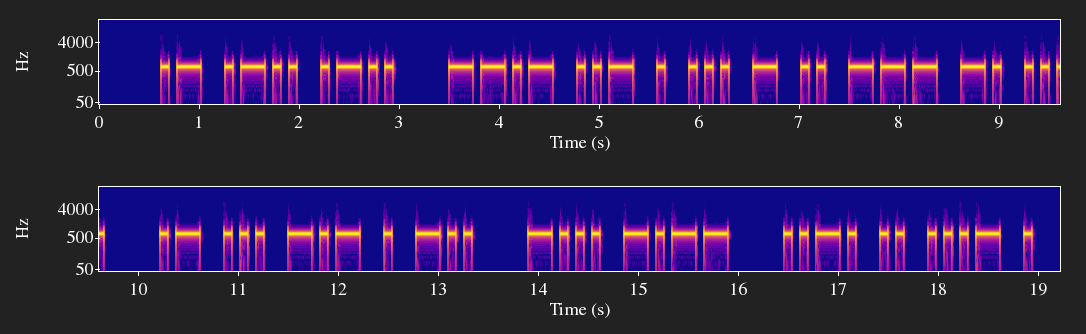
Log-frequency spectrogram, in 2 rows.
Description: Morse code, heard as a keyed tone, about 15 wpm, 700 Hz. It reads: ALL QUESTIONS ASKED BY FIVE
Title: Pangram Challenge v2 - 15wpm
